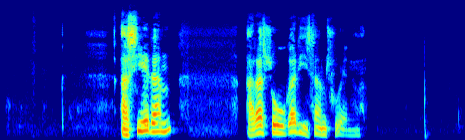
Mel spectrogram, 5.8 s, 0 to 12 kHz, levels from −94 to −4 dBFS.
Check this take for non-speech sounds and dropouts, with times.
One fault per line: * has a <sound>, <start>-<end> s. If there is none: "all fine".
all fine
